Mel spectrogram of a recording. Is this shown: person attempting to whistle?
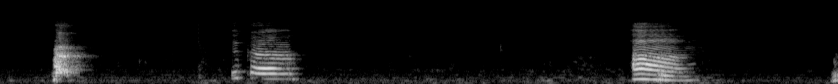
no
